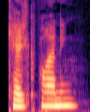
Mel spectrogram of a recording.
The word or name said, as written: kalkbrænding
